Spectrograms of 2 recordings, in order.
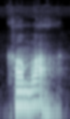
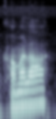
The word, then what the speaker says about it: Kamala: Greenwich says in India it's pronounced Kamla, like Kamla or Komala, and I guess it's an Indian name. It means I thought it would be Kamala.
